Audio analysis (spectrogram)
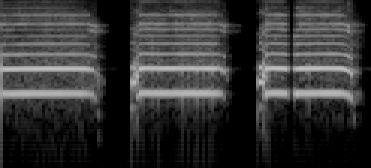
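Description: A short reed goose call blown in the push moan style gives three drawn-out, clear honking moans, close and alone, with brief gaps between them.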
